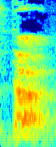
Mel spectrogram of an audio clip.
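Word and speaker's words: דג: And how you say it in Hebrew is dog.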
